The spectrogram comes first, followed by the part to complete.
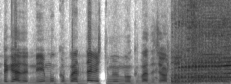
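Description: A young woman's voice into a microphone, calling out in a drawn-out, wordless way with the pitch swooping up and down. Near the end a sudden music sting with held chords cuts in.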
